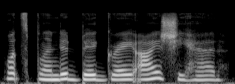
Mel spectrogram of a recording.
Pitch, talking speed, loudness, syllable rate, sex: 225 Hz, 180 wpm, -15 LUFS, 3.6 syllables/s, female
